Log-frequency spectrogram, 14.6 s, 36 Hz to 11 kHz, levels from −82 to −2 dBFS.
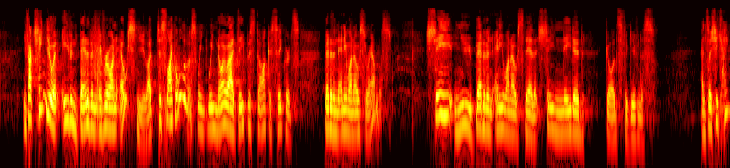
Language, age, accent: English, 30-49, Australian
